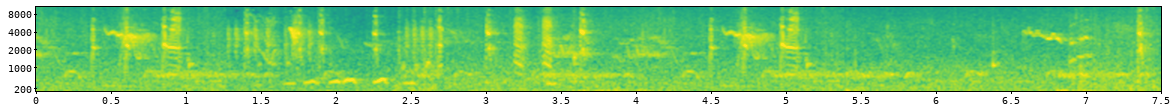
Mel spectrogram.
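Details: Cape weaver (Ploceus capensis) chattering continuously with harsh clicks, buzzy notes and high squeaky whistles, against a soft low background rumble.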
